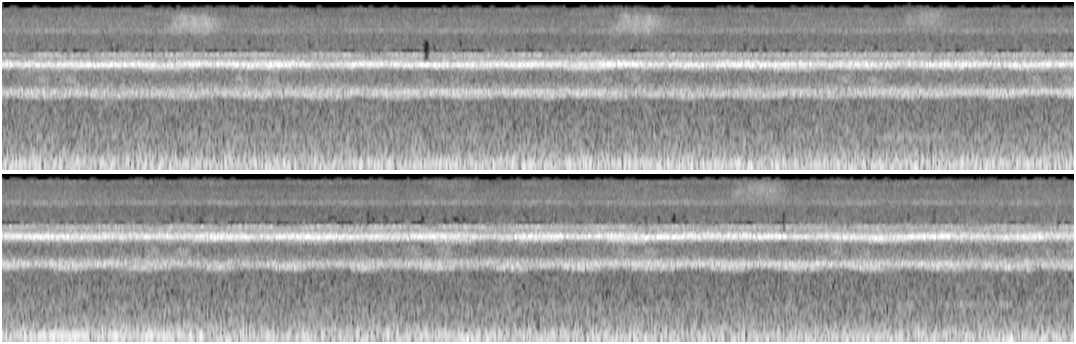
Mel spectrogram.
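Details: Night insects of a New England summer: many crickets ringing steadily in several high bands without a break, occasional short hissy bursts overhead, and soft low murmur in the background.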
